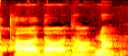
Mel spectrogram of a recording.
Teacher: उसके बाद अगला होता है दंत्य, दंत्य मतलब जो दांत को टच करते हैं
